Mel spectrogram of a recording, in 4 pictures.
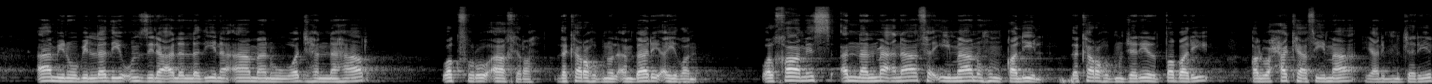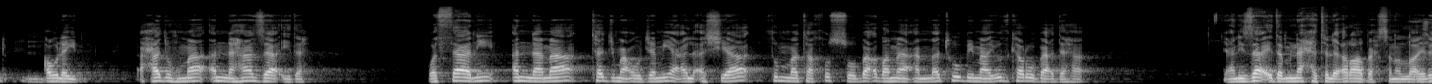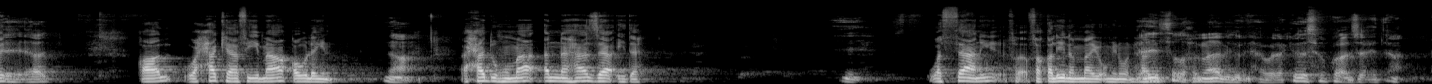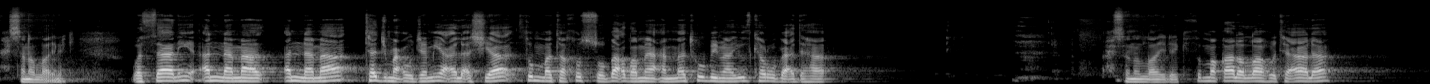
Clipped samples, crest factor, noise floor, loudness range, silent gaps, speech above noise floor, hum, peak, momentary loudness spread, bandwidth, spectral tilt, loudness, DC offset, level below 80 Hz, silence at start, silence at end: under 0.1%; 18 dB; -72 dBFS; 6 LU; none; 55 dB; none; 0 dBFS; 12 LU; 15.5 kHz; -7 dB/octave; -18 LUFS; under 0.1%; -70 dBFS; 0.35 s; 1 s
